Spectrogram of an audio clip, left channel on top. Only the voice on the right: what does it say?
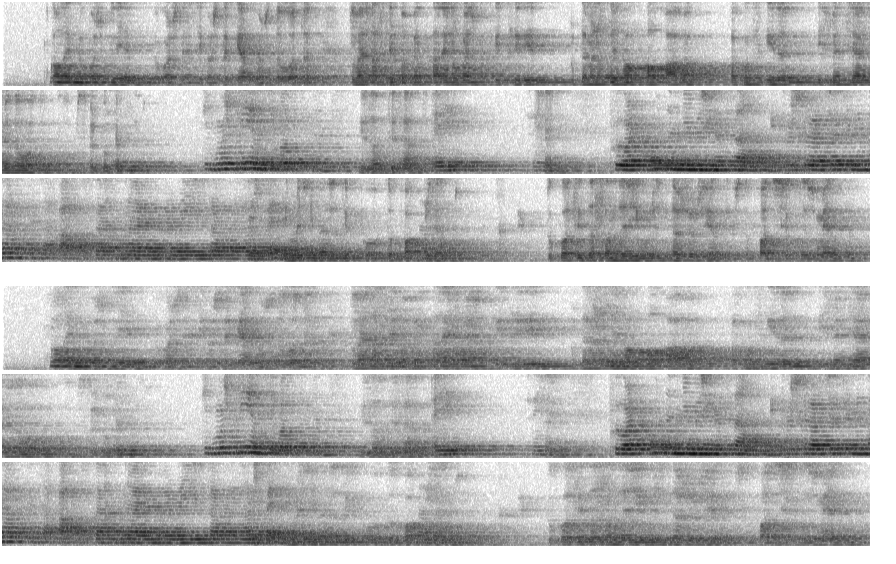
Uhum.
sim,
sim,
sim.
Tipo uma experiência, basicamente.
É isso? Sim.
Porque agora está muito na minha imaginação e depois, se calhar, se eu experimentar, vou pensar, ah, ou se calhar não era, não era bem isto que eu estava
à espera.
Verdade.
